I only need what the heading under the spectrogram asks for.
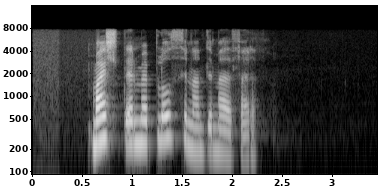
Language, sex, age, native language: Icelandic, female, 20-29, Icelandic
